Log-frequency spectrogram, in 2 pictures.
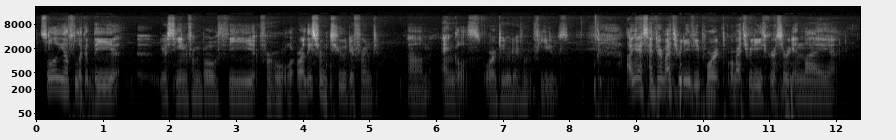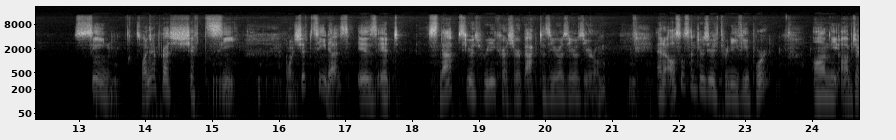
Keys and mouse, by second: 0.6 KP_3, 4.4 KP_1, 5.0 KP_3, 6.6 KP_1.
